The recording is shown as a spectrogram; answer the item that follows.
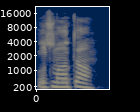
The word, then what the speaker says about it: Yves Montand: ¿Cómo se dice? ¿Vos sabés francés? – Yves Montand. – Vos así, como lo dijiste francés. Perfecto.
